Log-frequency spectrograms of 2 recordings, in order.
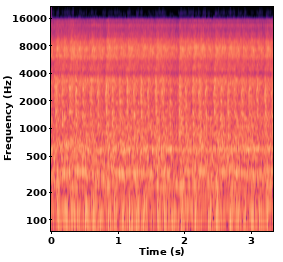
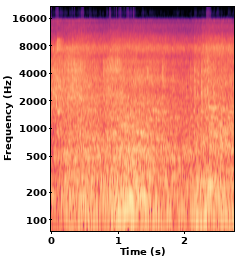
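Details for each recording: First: Honda CB Shine single-cylinder engine after repair of an engine noise: even, steady idle with a light, smooth patter and no bottom-end knocking; sounds healthy. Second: Honda CB Shine motorcycle at fast idle with some revving: rough, busy mechanical clatter from the engine; abnormal engine sound, source not pinned down.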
